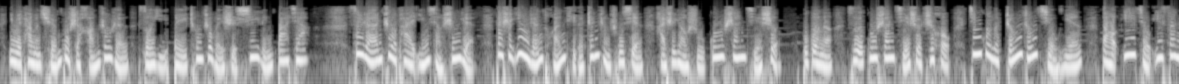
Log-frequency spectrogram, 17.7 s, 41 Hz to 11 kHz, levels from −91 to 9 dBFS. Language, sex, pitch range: Chinese, female, 140-225 Hz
